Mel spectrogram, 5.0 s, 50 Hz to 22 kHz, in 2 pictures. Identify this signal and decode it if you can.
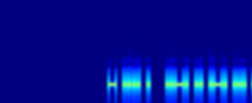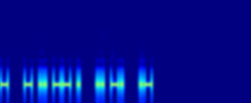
Morse code, heard as a keyed tone, about 50 wpm, 700 Hz. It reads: THE FIRST TIME IN A
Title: Sets of 5 Words Encore 50wpm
